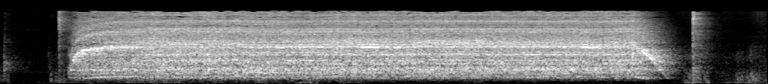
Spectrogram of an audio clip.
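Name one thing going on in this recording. A food processor whirs loudly and steadily, then stops.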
